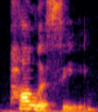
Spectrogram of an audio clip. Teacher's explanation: this is the unrounded ah sound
